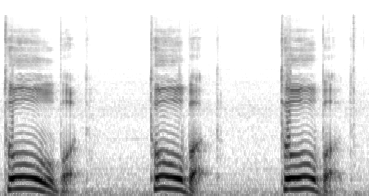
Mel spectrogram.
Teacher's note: the long vowel is the first syllable, and the short vowel is the second one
